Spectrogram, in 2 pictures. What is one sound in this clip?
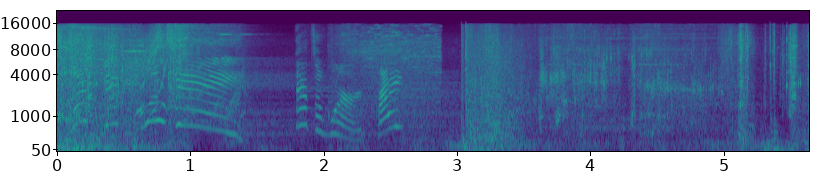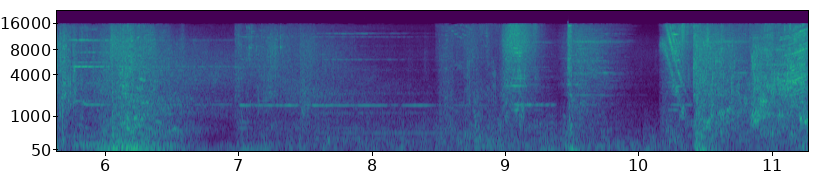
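Magical spell effects whoosh and zap in quick bursts.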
